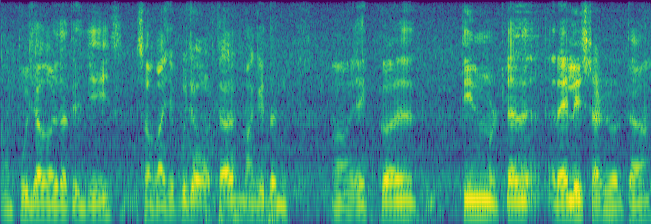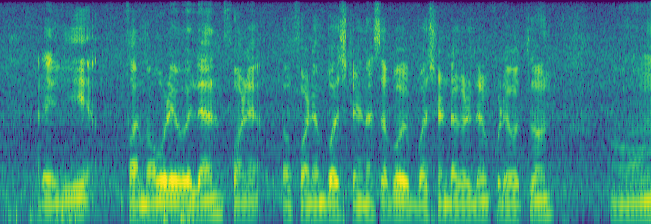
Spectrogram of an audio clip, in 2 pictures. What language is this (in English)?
Konkani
